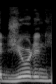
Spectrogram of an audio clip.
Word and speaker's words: Jorphdan: Jordan here. The PH is silent.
